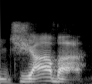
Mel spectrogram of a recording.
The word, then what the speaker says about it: Jabba: My trail name is actually Jabba, as in the hut, as in two B's and the second one is silent.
